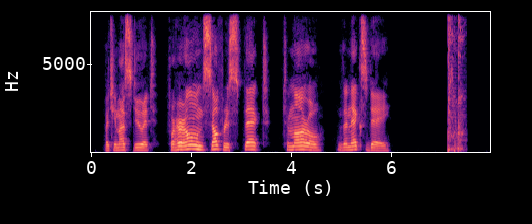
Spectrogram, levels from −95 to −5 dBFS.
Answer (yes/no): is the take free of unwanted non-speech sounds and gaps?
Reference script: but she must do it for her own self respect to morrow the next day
no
